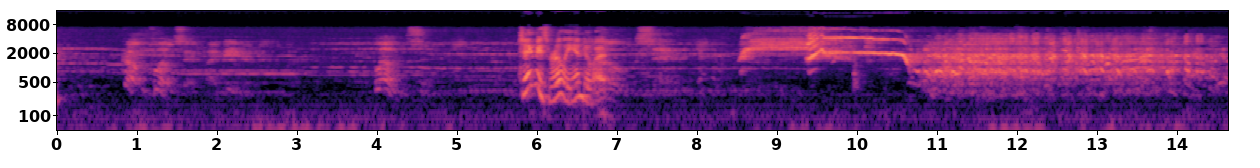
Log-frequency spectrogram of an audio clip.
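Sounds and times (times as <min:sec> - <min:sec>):
speech: 0:05.8 - 0:07.0
woman giving a loud high-pitched scream: 0:08.6 - 0:10.7
laughter: 0:10.7 - 0:14.6.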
